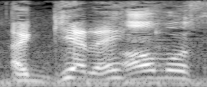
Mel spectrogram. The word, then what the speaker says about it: Aguirre: Let's talk to David Aguirre. Did I pronounce that right? Aguirre. Almost there. I got to get the tongue rolling a little bit more better on that.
